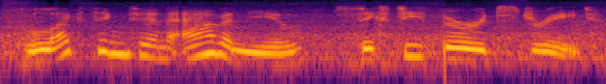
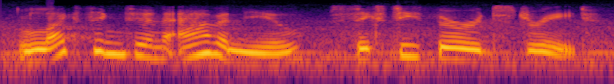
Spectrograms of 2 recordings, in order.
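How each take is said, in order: Both takes have the same delivery.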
